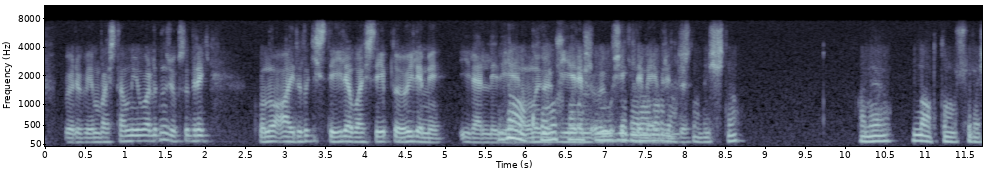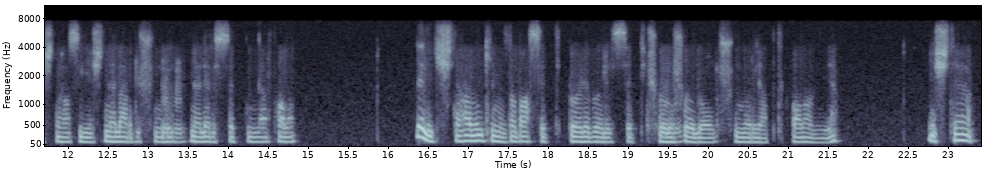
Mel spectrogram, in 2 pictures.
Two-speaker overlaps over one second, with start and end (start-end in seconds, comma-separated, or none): 5.6-8.1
